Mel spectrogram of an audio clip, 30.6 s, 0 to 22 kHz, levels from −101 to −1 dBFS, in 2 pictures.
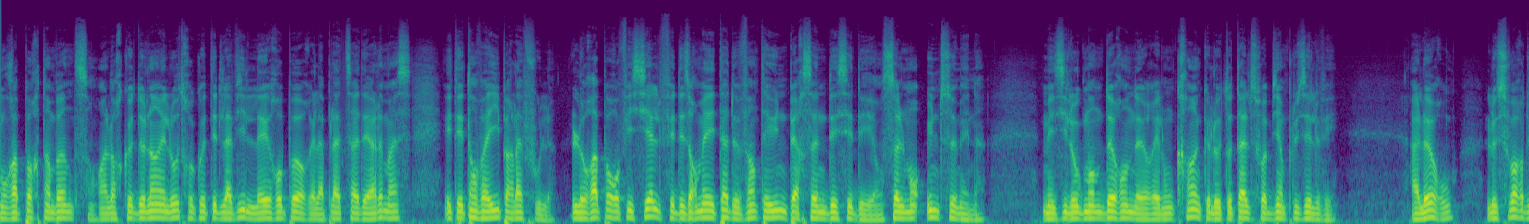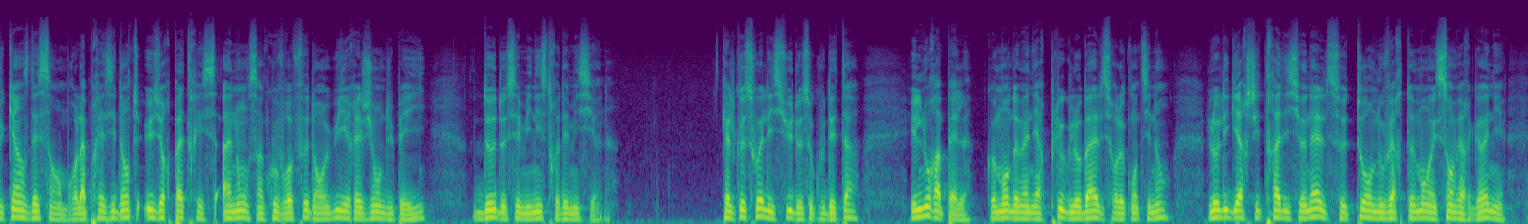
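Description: No technical faults can be heard in this recording.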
